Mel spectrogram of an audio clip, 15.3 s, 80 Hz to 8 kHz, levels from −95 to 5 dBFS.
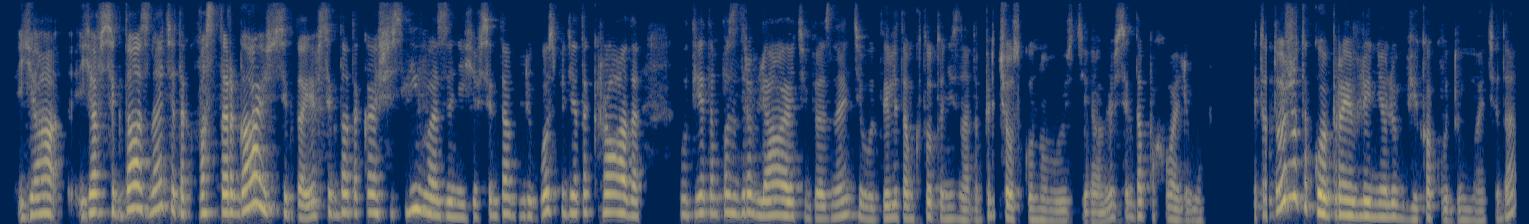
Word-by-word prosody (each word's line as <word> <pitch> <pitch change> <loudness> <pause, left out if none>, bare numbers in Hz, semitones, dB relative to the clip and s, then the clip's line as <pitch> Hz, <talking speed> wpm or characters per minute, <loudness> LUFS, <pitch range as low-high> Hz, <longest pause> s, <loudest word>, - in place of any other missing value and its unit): Я 215 +5 +1
я 240 - +4
всегда, 245 +4 +4
знаете, 285 +1 0
так 220 -2 -4
восторгаюсь, 235 +7 +5
всегда, 220 -9 -3
я 165 +4 +2
всегда 235 +3 -1
такая 230 0 0
счастливая 235 0 +1
за 190 -1 0
них, 170 -3 -6
я - - -4
всегда 200 +4 -3
говорю: 195 -2 -7
"Господи, 240 0 +1
я 225 - +2
так 235 0 -6
рада, 225 -5 +3 0.4
вот 205 -1 -8
я 225 +1 +1
там 225 -1 -6
поздравляю 205 -4 +1
тебя!" 165 -3 -3
Знаете 180 +3 -5
вот, 150 -1 -8
или 165 +2 -1
там 160 -2 -3
кто-то, 180 0 -5
не 155 0 -7
знаю 140 -3 -8
там, 140 - -13
прическу 165 -4 -3
новую 130 -2 -8
сделал, 120 -2 -8
я 160 - -5
всегда 175 +2 -4
похвалю. 135 -7 -9 0.5
Это - - -7
тоже 435 +3 +3
такое 300 - +6
проявление 190 -4 +2
любви, 160 -4 -5
как 170 +3 -6
вы 140 - -7
думаете, 135 -1 -12
да? - - -5
200 Hz, 190 wpm, -29 LUFS, 165-235 Hz, 0.5 s, такое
